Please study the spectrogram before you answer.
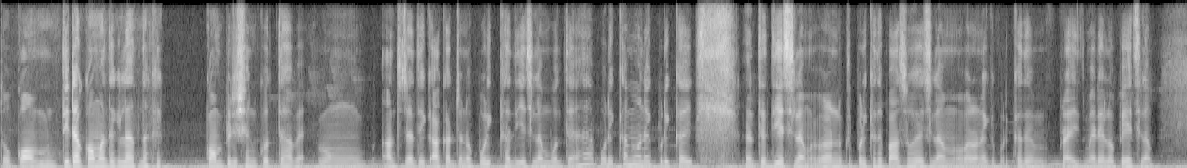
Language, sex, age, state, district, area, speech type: Bengali, male, 18-30, West Bengal, Murshidabad, urban, spontaneous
